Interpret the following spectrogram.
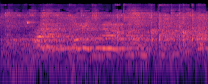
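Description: Table tennis ball knocking off paddles and table during a rally. About half a second in, spectators' voices and shouts rise over it as the point ends.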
